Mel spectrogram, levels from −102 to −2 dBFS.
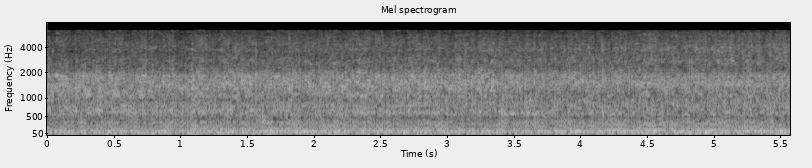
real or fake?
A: fake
